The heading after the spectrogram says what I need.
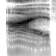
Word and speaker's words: I've: That little V sound in I've is key.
